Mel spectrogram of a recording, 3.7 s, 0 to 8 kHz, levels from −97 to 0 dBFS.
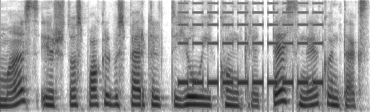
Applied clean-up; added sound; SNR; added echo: none; Alarm; 3 dB; none.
